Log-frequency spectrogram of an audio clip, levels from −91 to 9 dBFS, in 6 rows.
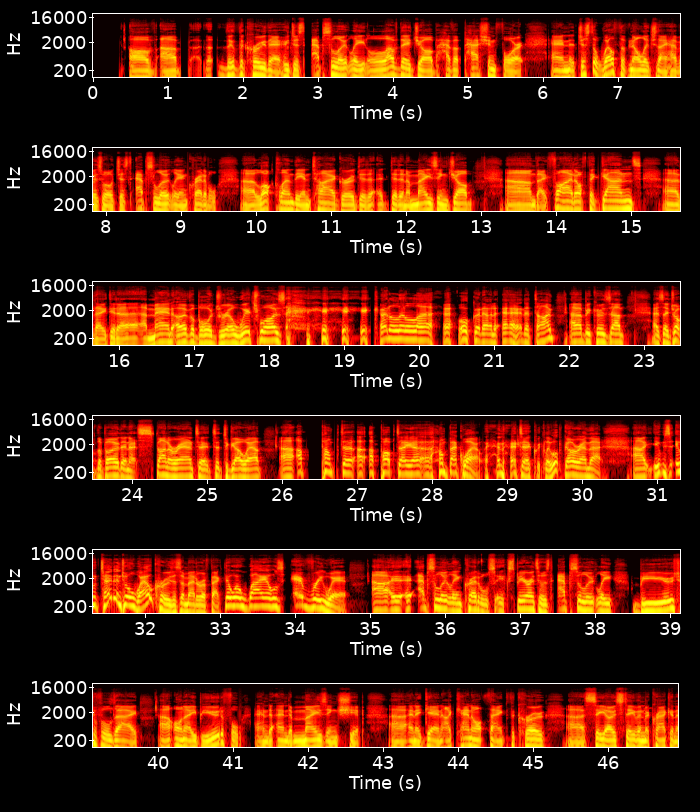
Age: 30-49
